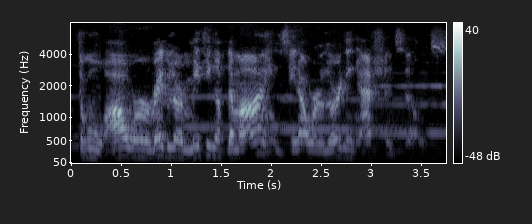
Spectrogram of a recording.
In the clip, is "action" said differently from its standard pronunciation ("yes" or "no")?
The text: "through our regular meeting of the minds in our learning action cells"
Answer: no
